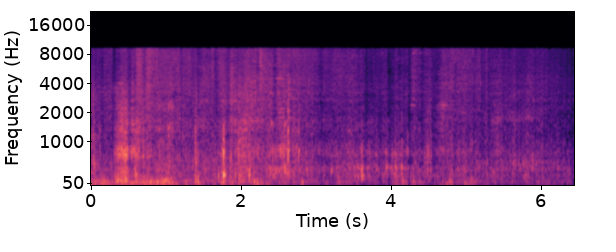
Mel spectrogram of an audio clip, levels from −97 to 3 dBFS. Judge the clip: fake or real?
real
